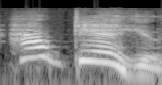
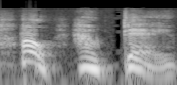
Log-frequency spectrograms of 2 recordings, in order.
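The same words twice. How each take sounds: First: Shrill high shocked cry, loud; squealing outrage. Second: High, loud repeated outrage; outraged squeal. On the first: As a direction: squeal it like a startled lady. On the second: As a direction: keep squealing in horror. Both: A narrator's reading. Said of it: "she squealed".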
